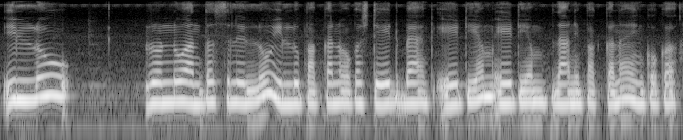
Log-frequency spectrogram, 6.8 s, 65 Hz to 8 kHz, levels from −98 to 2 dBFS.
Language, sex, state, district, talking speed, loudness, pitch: Telugu, female, Telangana, Nalgonda, 130 wpm, -15 LUFS, 220 Hz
